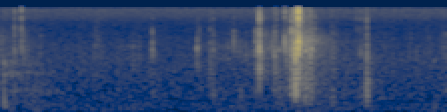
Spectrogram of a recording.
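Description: Kapton tape crinkling as it is wrapped and pressed around two cylindrical battery cells, with a few faint crackles about a second and a half in.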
